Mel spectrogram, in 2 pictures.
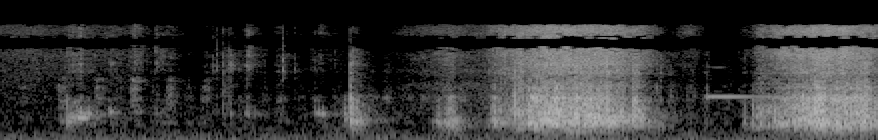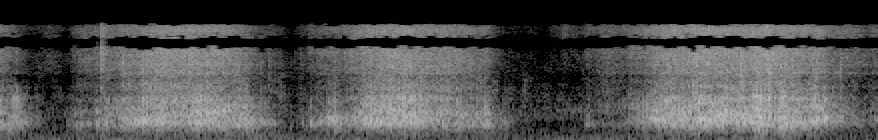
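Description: Small plastic cups being shuffled by hand across a tile floor: five scraping slides, each about a second long.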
